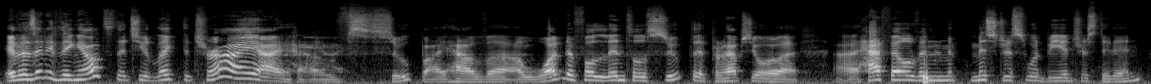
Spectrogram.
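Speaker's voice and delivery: high, loud gnome cook voice. Acted. Gnome cook offering soup to guests, in character. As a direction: pitch it up, lingering over the offer of soup. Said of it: "and he says".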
